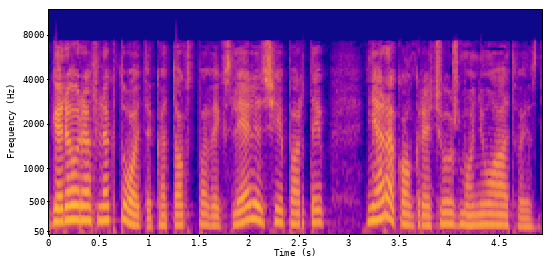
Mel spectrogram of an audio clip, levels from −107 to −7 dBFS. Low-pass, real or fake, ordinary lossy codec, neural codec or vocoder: 7.2 kHz; real; AAC, 32 kbps; none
